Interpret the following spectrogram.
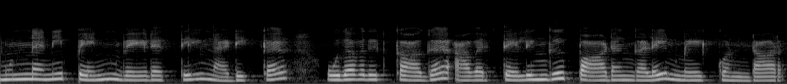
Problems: background sounds at intervals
